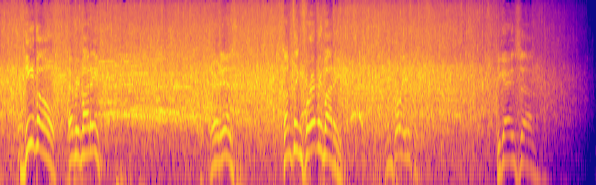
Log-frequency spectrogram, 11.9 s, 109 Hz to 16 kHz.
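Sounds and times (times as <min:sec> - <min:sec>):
studio audience applauding: 0:00.0 - 0:11.9.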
